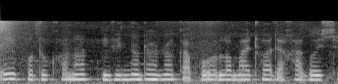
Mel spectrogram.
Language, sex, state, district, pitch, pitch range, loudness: Assamese, female, Assam, Sonitpur, 225 Hz, 220-230 Hz, -16 LUFS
